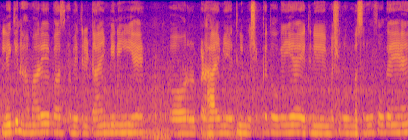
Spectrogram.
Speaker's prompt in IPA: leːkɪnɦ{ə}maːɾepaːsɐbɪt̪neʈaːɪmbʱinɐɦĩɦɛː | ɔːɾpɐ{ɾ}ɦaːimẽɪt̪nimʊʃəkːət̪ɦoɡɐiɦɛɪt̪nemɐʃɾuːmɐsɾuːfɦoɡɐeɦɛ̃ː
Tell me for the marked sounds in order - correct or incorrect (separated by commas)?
incorrect, incorrect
